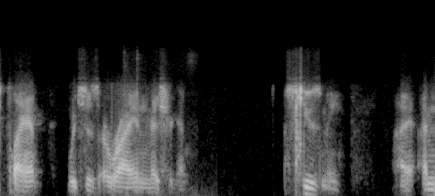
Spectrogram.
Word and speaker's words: Orion: It's called Orion. It's spelled like the star, but you call it Orion. And if you say that the other way, they look at you strangely.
